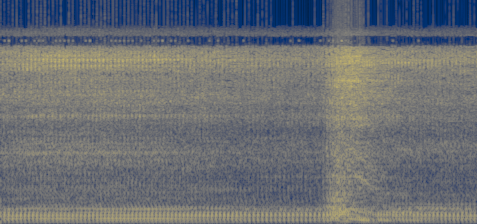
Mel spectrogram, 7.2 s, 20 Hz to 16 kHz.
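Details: Zuma 125 scooter at idle with a brief rev blip: fast, light ticking about three per second near the fan area. The owner suspects the lightweight fan or the cam chain tensioner and plans to reset the tensioner to check. The source is unconfirmed.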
